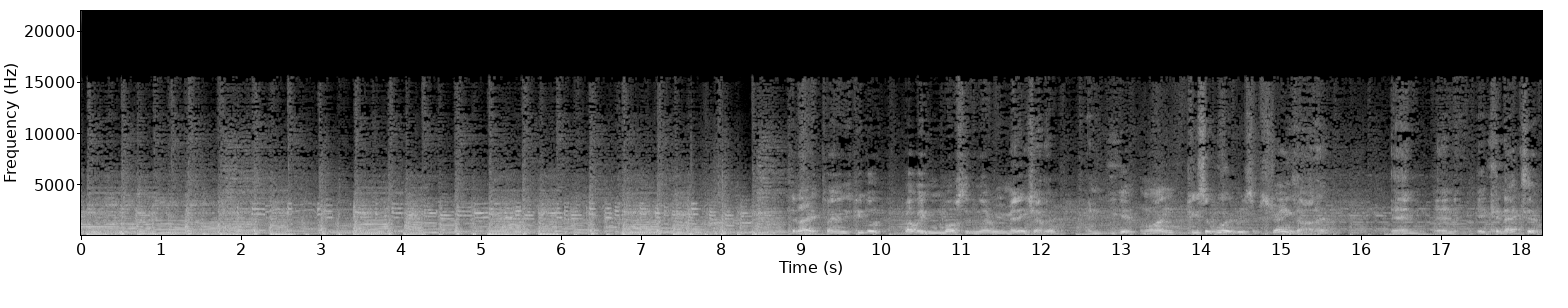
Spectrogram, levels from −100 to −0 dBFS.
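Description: No technical faults are audible.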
